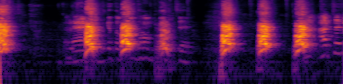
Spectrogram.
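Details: A German Shepherd barks in loud, harsh bursts, roughly two per second, while people nearby talk about taking down decorations.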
